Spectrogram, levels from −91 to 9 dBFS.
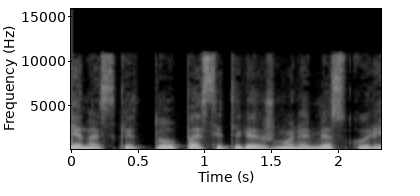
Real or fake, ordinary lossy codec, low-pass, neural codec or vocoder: fake; MP3, 64 kbps; 10.8 kHz; codec, 24 kHz, 3 kbps, HILCodec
